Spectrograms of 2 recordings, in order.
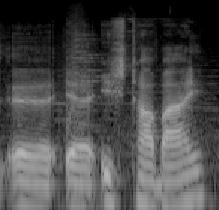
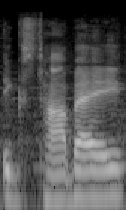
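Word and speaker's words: Xtabay: Because I play Guacamelee, and one of the main antagonists is Ishtabai. Mm-hmm. Which I pronounced Ixtabe, and I was corrected by the Gua community.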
